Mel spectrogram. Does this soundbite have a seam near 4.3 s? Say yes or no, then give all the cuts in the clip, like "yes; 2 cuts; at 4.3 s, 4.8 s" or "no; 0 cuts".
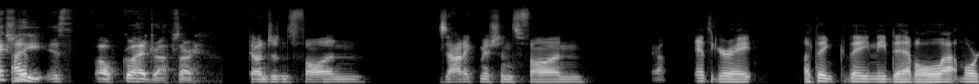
no; 2 cuts; at 2.3 s, 6.8 s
